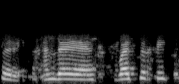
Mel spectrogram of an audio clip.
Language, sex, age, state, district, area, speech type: Kannada, female, 30-45, Karnataka, Shimoga, rural, conversation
